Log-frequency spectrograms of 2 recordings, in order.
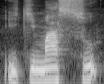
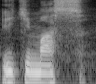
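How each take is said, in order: First: The final u vowel is clearly pronounced. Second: The final u vowel is dropped entirely. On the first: The speaker calls it wrong. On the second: The speaker calls it right.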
